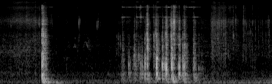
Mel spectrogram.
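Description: Two car keys for a Cortez 1.5L Lux CVT 4×2 jangle together, with a sharp metallic clink first, then a longer burst of rattling keys, close and fairly loud.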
